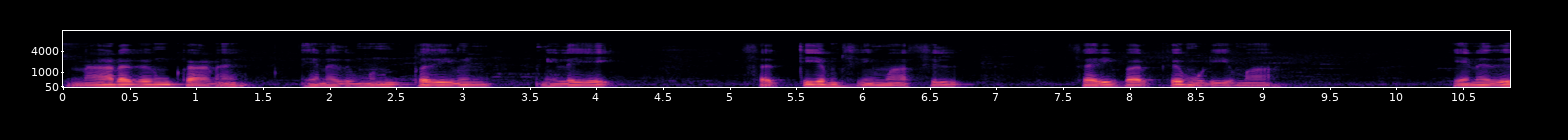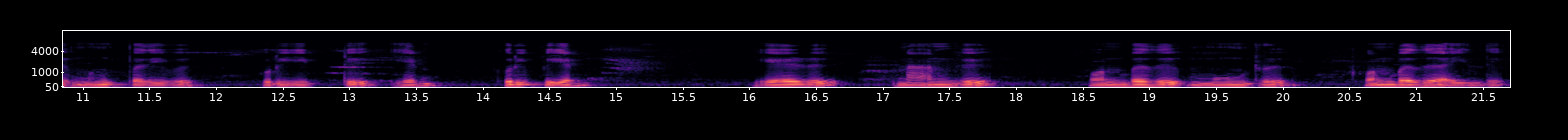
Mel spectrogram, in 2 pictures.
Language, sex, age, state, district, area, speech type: Tamil, male, 30-45, Tamil Nadu, Tiruchirappalli, rural, read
